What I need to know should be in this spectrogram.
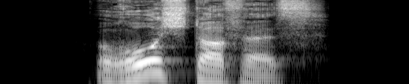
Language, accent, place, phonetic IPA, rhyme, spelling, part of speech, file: German, Germany, Berlin, [ˈʁoːˌʃtɔfəs], -oːʃtɔfəs, Rohstoffes, noun, De-Rohstoffes.ogg
- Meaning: genitive singular of Rohstoff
